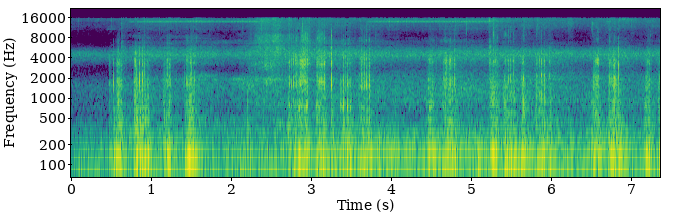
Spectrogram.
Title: Squeak - pre-fix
